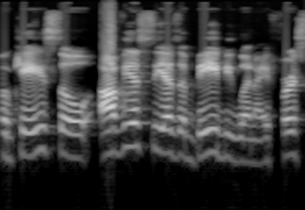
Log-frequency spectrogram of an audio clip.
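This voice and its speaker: With an American accent, a woman has an unremarkable speaking voice at medium pitch, moderate pace and ordinary pitch variation. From New York, Grenadian household. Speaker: talk show host. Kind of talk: personal storytelling monologue. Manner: casual, conversational.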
